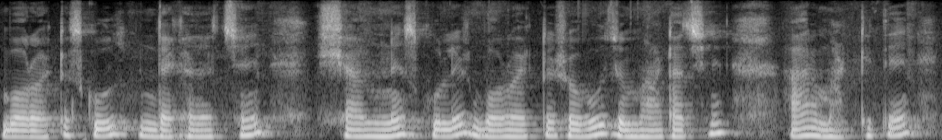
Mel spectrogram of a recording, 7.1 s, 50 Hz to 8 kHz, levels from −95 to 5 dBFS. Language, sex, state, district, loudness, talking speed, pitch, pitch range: Bengali, male, Tripura, West Tripura, -17 LUFS, 125 wpm, 145 Hz, 135-165 Hz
